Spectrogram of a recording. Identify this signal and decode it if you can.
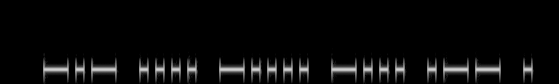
Morse code, heard as a keyed tone, about 15 wpm, 700 Hz. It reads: KH6BWE
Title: USA Callsign DE Callsign 15wpm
